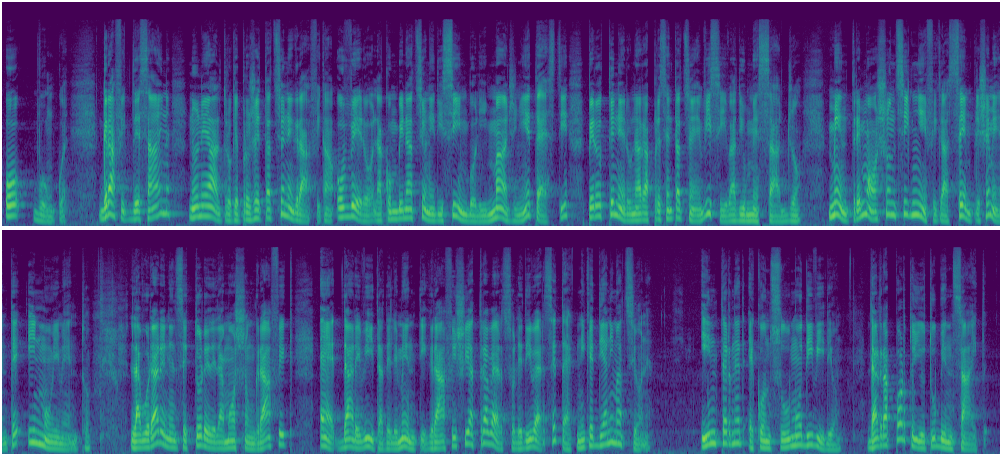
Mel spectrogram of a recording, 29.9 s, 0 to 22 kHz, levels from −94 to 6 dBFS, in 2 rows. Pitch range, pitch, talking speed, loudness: 105-170 Hz, 130 Hz, 115 wpm, -24 LUFS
